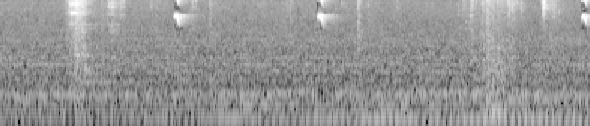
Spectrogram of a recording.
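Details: Star finch repeating brief, piercing high chips about once a second, four notes in all, with soft rustling and low hum behind.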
